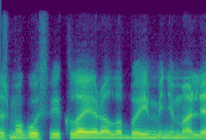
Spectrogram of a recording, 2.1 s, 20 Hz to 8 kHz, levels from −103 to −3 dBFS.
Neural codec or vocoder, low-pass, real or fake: codec, 24 kHz, 0.9 kbps, DualCodec; 7.2 kHz; fake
